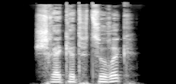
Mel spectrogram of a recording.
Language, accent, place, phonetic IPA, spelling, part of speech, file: German, Germany, Berlin, [ˌʃʁɛkət t͡suˈʁʏk], schrecket zurück, verb, De-schrecket zurück.ogg
- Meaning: second-person plural subjunctive I of zurückschrecken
